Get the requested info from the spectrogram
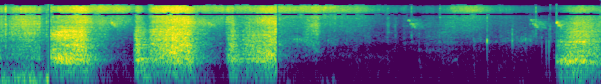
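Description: Straw broom sweeping loose wheat grain across the ground: three scratchy strokes about a second apart in the first three seconds, then another just before the end.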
